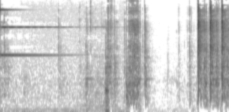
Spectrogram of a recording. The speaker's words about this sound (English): Conventional sounding typewriter.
